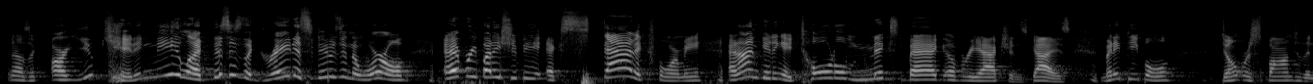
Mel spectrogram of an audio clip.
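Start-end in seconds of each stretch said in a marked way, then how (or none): 0.5-10.3 much higher and louder, incredulous; can't believe they aren't thrilled; indignant excitement. Retold or imitated. Outraged at family's reaction.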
